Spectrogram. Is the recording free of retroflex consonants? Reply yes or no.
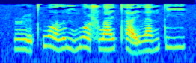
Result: no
